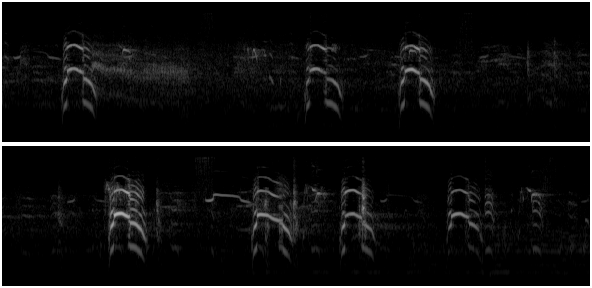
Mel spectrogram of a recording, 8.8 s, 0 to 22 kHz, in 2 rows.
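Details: Common tern at a breeding colony with chicks on a concrete block near a sea mole, Liepāja, Latvia, June 2024, filmed with a Nikon Coolpix P1000: distinct, sharply downslurred harsh calls repeated at irregular intervals of about one second.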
